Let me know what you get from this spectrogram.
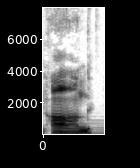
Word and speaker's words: Aang: Like, first of all, if you're going to cast Aang, who they called the proper pronunciation Aang, why is he white?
